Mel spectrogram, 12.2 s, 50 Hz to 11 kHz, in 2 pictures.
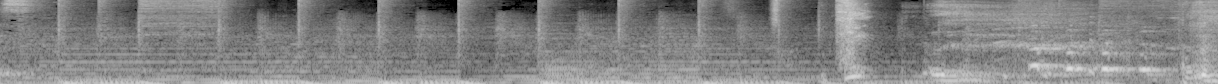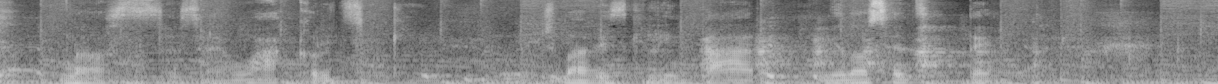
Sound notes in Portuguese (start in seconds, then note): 3.9 espirro; 4.8 risos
